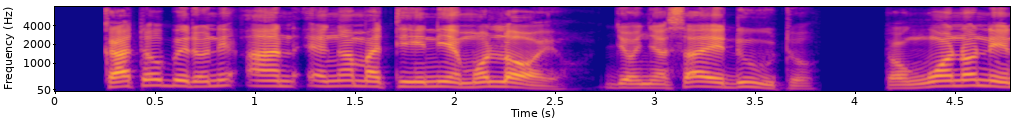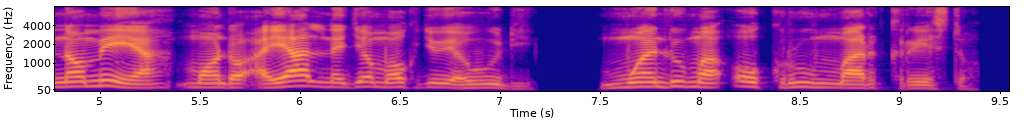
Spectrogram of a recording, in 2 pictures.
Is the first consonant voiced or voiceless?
voiceless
